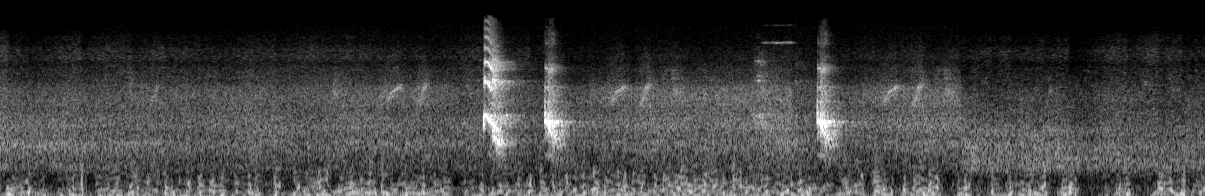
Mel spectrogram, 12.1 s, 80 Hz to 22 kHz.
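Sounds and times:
heron giving sharp falling calls: 0:04.8 - 0:05.9, 0:07.5 - 0:08.6.

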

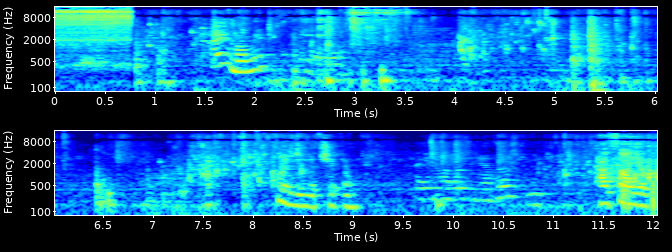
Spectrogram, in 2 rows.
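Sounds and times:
water sloshing in sink: 0:00.8 - 0:12.0.

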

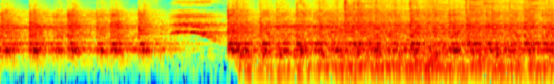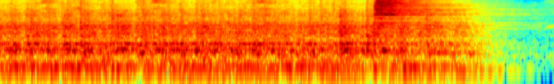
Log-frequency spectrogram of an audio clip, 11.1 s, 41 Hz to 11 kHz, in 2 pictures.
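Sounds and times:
hand drums rolling: 0:02.3 - 0:10.6.

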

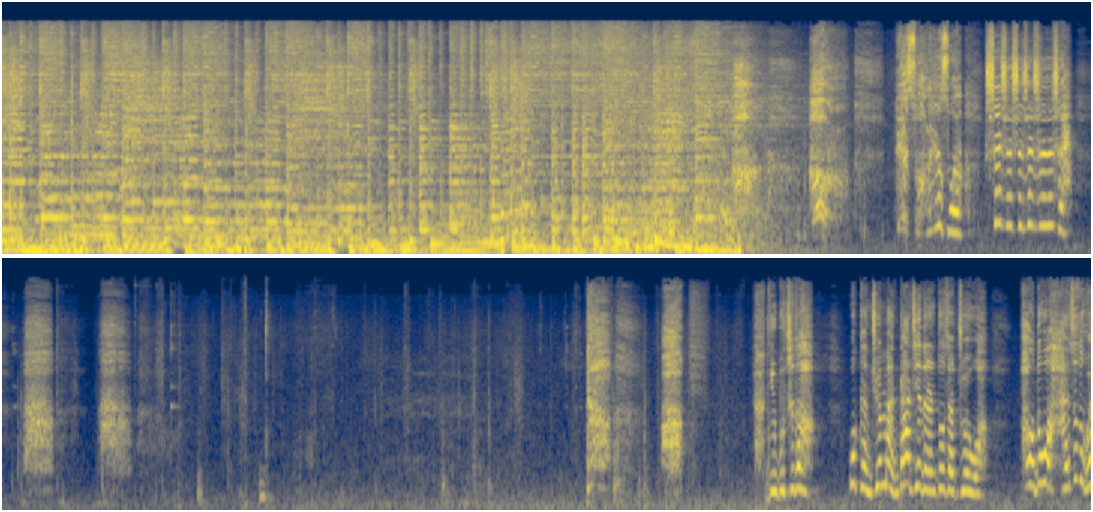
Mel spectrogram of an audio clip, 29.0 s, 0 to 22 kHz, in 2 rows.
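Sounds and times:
woman breathing: 0:09.6 - 0:12.0
woman gasping: 0:09.6 - 0:12.0.

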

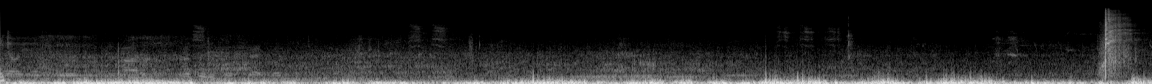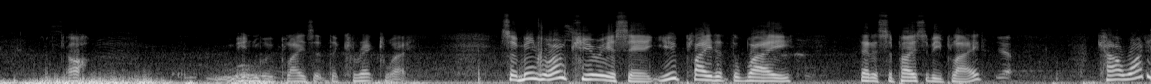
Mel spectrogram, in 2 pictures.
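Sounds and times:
low rumble: 0:00.0 - 0:16.0
golf club hitting ball: 0:11.0 - 0:11.8.

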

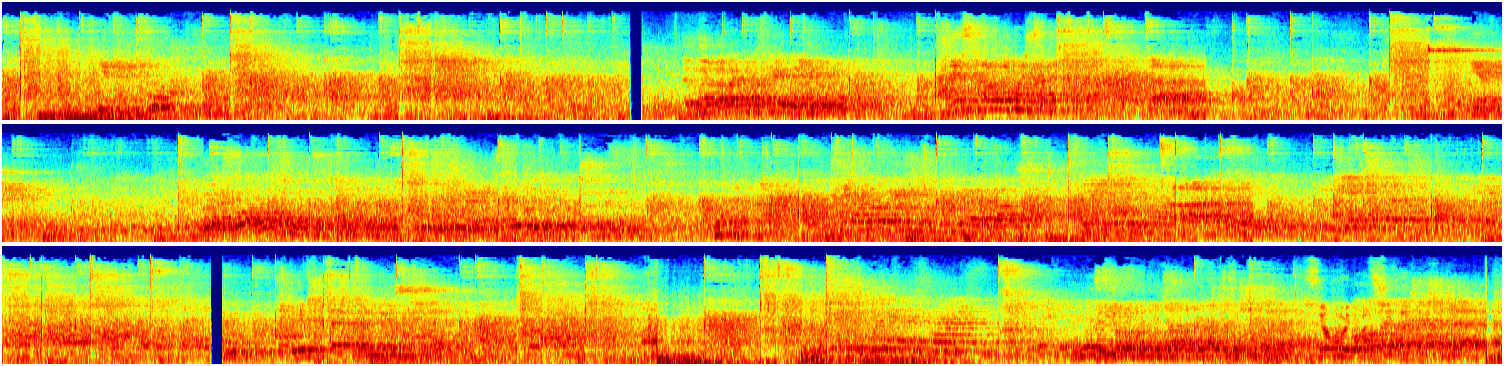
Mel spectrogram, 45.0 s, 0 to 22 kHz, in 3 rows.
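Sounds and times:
indistinct voices: 0:13.1 - 0:37.0.

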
